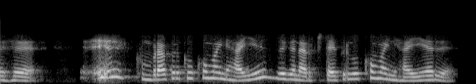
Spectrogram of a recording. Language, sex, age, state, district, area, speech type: Bodo, female, 30-45, Assam, Kokrajhar, rural, conversation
